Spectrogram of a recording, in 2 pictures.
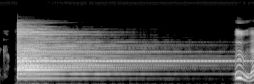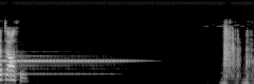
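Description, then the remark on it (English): A single loud gong strike rings out with a rich, shimmering tone that slowly fades over several seconds, while a voice briefly reacts partway through the decay. “It's time it's time, guys, to bang the gong.”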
